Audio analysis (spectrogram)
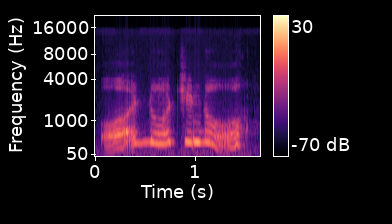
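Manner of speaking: put-on high, slow Upper Midwest accent on "don't you know"; northern accent. Teasing the northerners with a high, slow Midwest accent. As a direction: stretch it out like a mock Wisconsin local. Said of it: "That's for you northerners".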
